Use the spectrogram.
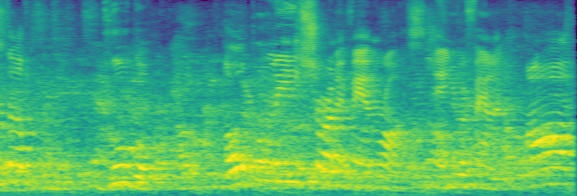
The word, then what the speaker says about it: Van Ross: They can contact me, just Google Charlotte Van Ross, or they can Google C. Van Ross. And that the way it's spelled is like Luther Vandross without the D.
